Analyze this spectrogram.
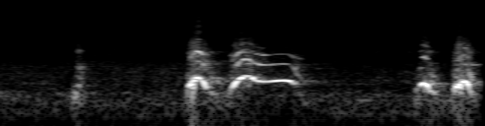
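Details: Puppy barking while asking for a biscuit: a faint yip, then a pair of short high barks and a longer wavering whine-like bark, followed by two more quick yips near the end.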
